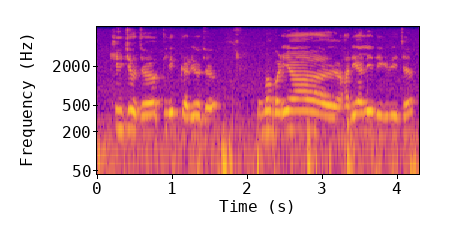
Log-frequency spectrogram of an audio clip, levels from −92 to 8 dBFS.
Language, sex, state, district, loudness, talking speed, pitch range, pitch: Marwari, male, Rajasthan, Churu, -12 LUFS, 140 wpm, 180-215 Hz, 200 Hz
